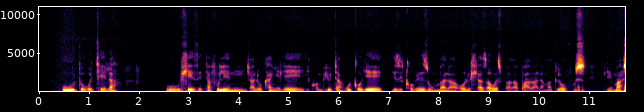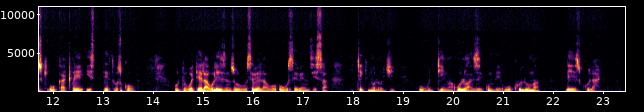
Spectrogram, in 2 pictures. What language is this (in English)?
North Ndebele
